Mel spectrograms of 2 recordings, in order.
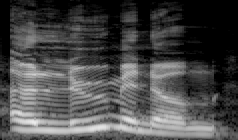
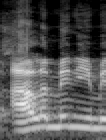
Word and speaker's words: aluminium: I thought aluminum was the original pronunciation, and then we changed it. – I think it was. No, aluminium is the actual element. Aluminium is just an accepted North American variant.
